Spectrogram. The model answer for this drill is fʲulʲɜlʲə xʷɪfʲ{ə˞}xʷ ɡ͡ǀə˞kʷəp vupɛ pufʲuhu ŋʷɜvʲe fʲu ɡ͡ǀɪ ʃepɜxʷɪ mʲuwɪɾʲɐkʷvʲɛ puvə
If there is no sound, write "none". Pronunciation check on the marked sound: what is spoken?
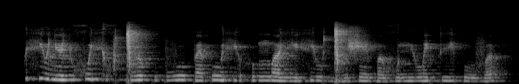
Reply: ɜ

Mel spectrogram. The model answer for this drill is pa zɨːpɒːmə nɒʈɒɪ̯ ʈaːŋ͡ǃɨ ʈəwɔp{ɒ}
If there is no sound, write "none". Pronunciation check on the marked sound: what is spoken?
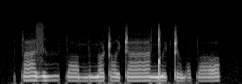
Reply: ɒː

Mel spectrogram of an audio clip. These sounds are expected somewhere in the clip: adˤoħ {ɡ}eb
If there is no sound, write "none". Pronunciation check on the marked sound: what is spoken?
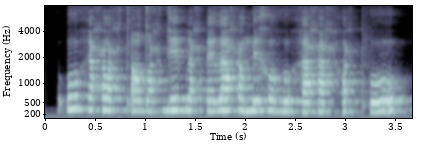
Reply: ɡ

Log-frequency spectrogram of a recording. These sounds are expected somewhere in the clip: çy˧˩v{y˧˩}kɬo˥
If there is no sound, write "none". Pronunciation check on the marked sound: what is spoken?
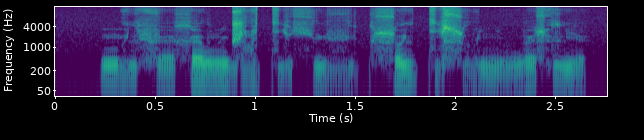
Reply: y˩˧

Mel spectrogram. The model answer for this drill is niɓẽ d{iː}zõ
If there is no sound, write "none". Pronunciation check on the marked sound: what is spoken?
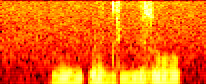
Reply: iː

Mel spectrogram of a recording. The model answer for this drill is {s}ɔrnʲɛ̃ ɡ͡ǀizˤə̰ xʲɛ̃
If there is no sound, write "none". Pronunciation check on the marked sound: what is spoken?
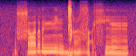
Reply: s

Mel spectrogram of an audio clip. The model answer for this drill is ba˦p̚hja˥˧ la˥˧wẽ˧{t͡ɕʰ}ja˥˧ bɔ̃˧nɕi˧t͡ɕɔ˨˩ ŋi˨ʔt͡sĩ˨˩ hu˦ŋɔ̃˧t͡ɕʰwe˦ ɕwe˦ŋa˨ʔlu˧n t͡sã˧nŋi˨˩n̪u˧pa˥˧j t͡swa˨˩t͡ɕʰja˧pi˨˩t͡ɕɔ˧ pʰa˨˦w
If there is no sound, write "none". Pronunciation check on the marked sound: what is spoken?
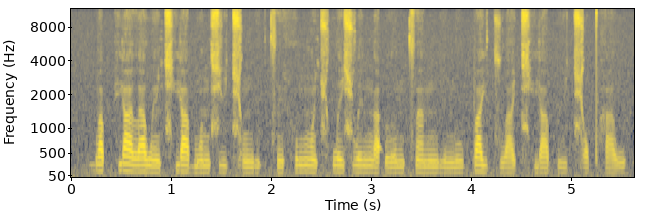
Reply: t͡ɕʰ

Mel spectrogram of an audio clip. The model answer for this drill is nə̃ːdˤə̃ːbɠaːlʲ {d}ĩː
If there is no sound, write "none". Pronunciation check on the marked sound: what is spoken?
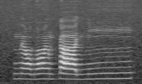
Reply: n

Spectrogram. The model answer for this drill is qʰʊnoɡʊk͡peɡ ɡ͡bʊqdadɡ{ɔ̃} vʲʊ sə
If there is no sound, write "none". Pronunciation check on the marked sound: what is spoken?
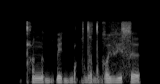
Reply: ɔ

